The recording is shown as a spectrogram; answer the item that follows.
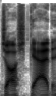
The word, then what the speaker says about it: Josh Gad: Like Josh Gad in it and yeah, I pronounced that right.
